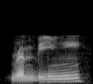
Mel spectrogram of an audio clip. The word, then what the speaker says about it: renminbi: Goes on to say that it would certainly help China's objective of making the renminbi. I'm sorry. How do you pronounce that?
